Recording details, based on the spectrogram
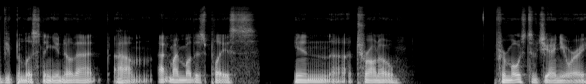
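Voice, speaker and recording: Dark and mellow in tone, the voice moves at a fairly quick pace with fairly even intonation. Long pauses come often, and the sound is dry and close with no echo. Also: man, very deep, low pitch for a man. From Canada. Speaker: artist and theater maker podcasting personal updates. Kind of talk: personal monologue update. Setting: home office room. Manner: lowered pitch, close to mic. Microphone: echoey room, very close to mic.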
